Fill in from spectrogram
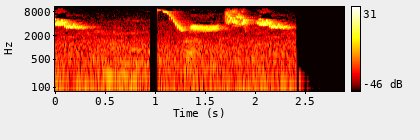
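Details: A European robin sings two thin, high phrases of sliding, liquid whistles and quick warbled notes, split by a brief pause; a small Old World flycatcher (chat family), unlike the thrush-family American robin.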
